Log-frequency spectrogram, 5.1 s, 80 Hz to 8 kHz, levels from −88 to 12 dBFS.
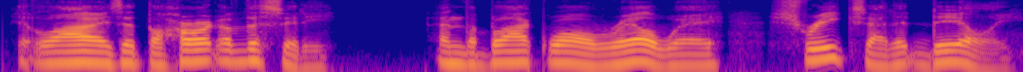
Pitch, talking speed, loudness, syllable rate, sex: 140 Hz, 190 wpm, -19 LUFS, 4.7 syllables/s, male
